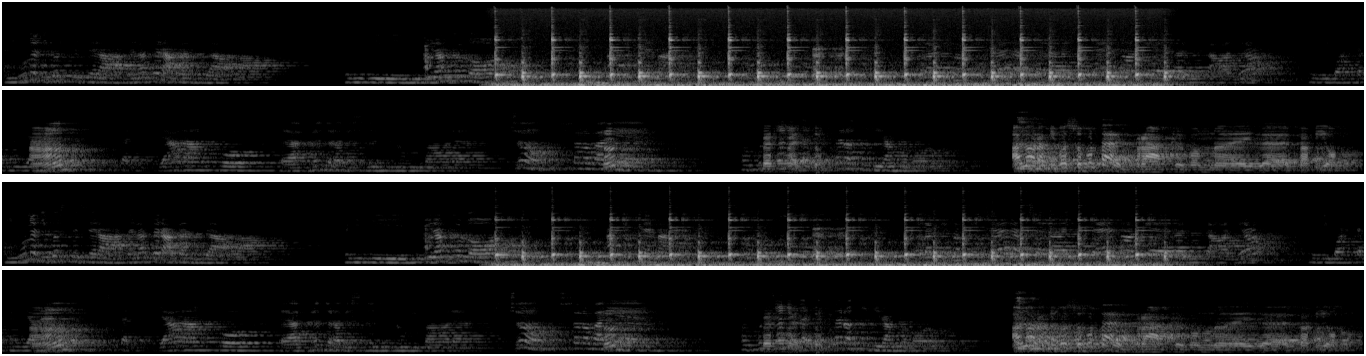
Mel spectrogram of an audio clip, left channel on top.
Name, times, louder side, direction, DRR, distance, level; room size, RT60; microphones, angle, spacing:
voice 1, 0.0-2.6 3.4-5.2 6.0-6.9 7.3-8.2 9.1-12.7 13.1-14.4 14.8-16.1 16.4-20.2 21.0-23.0 23.4-23.5 23.7-24.1, right 1 dB, 50° right, 4 dB, 6.0 m, -47 dB
sound 1, 4.8-11.7, left 3 dB, 60° left, 1.1 m, -31 dB
voice 2, 8.1-8.4 13.9-14.3 19.6-19.8 21.2-21.6 23.7-27.0, left 3 dB, 35° left, 4 dB, 4.9 m, -38 dB
25.5 x 23.0 x 8.6 m, 1.4 s
head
